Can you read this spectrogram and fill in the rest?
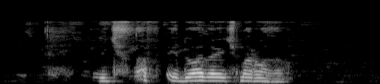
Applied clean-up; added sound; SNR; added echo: none; none; none; none.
